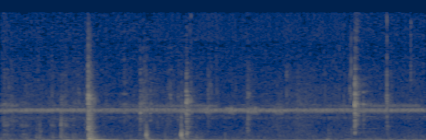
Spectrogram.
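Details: Autumn insects calling in a garden beside a crackling bonfire: a steady high, even trill runs unbroken through the clip while sharp pops and snaps of burning wood break in at intervals, loudest near the start.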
